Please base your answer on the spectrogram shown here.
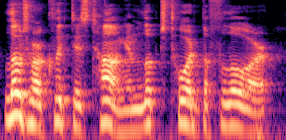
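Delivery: normal talking voice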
